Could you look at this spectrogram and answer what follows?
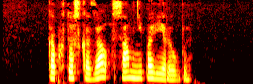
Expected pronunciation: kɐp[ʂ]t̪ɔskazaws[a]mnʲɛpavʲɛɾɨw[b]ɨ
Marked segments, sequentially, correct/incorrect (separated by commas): incorrect, correct, correct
